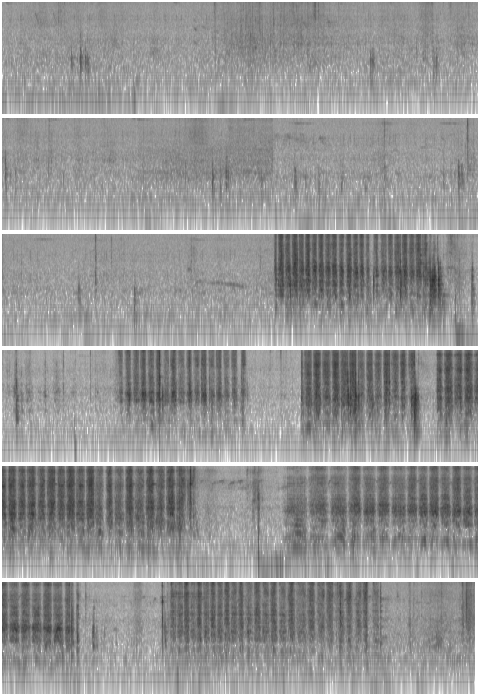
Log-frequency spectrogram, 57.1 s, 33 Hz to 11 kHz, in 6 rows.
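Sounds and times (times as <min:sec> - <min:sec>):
hand saw cutting wood: 0:24.5 - 0:27.9, 0:30.8 - 0:33.5, 0:34.5 - 0:42.0, 0:43.7 - 0:49.2, 0:50.8 - 0:55.3.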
